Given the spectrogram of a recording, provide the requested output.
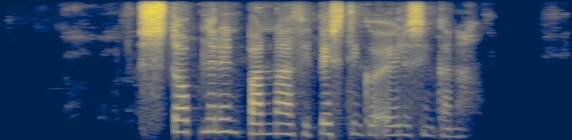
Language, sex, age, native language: Icelandic, female, 30-39, Icelandic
